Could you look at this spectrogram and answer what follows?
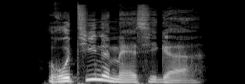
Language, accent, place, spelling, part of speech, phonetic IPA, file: German, Germany, Berlin, routinemäßiger, adjective, [ʁuˈtiːnəˌmɛːsɪɡɐ], De-routinemäßiger.ogg
- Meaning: 1. comparative degree of routinemäßig 2. inflection of routinemäßig: strong/mixed nominative masculine singular 3. inflection of routinemäßig: strong genitive/dative feminine singular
